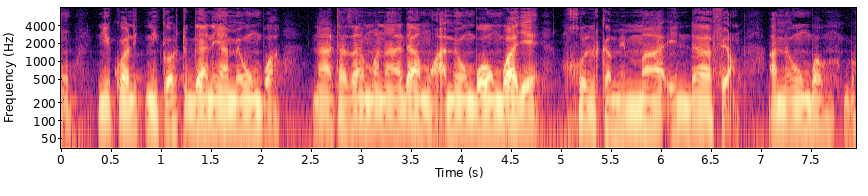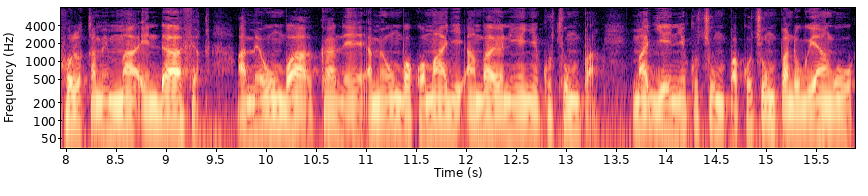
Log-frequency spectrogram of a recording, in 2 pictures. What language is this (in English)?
Swahili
